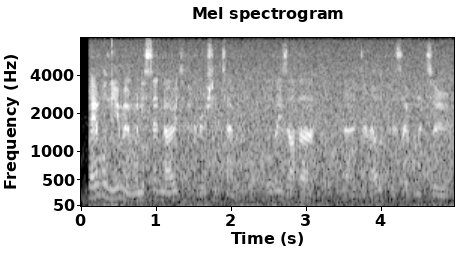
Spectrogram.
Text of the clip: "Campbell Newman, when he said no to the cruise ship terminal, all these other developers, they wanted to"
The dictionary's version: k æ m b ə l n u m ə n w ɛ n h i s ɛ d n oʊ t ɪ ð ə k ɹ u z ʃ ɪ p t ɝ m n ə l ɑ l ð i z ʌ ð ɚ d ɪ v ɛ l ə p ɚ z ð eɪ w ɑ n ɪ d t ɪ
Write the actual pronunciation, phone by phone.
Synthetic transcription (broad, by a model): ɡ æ m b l n u m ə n w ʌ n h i s ɛ d n oʊ t ɪ ð ə k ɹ u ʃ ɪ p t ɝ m ə ɑ l ð i z ʌ ð ɚ d ɪ v ɛ l ə p ɚ z ð eɪ w ɑ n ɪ d t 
